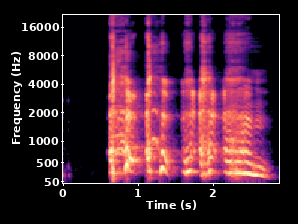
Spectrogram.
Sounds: Throat clearing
